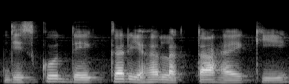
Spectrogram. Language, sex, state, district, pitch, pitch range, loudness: Hindi, male, Madhya Pradesh, Bhopal, 110 Hz, 100-115 Hz, -19 LUFS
